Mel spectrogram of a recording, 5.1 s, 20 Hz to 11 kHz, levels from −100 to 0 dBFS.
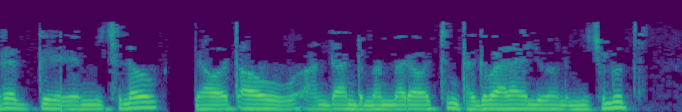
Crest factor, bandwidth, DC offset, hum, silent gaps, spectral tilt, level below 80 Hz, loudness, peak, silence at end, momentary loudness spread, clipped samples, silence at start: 12 dB; 5.8 kHz; under 0.1%; none; 1.29-1.45 s; -12 dB/octave; -60 dBFS; -29 LUFS; -14 dBFS; 0.3 s; 4 LU; under 0.1%; 0 s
